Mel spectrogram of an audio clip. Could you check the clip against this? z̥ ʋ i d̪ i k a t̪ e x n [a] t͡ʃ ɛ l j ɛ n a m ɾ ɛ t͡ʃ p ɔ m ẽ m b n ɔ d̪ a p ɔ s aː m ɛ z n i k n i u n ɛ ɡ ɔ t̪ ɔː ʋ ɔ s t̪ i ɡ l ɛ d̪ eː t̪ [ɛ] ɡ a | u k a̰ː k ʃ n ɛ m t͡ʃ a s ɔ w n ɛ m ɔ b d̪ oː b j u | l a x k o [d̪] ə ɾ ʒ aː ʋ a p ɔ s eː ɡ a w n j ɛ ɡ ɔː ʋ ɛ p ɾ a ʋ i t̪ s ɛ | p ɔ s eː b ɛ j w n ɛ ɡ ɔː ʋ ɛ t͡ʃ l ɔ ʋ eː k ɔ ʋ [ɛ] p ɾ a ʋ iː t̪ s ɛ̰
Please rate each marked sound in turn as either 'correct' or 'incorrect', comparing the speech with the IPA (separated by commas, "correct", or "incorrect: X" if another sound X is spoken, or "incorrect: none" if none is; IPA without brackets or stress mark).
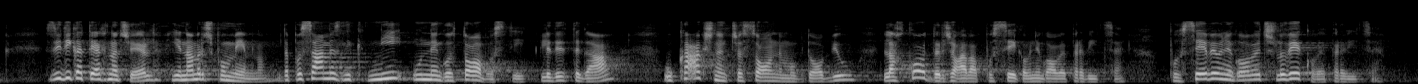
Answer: correct, correct, correct, correct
